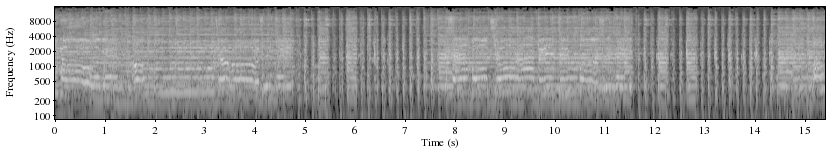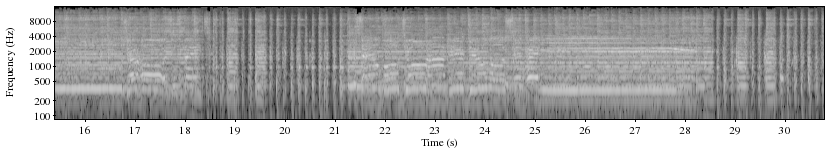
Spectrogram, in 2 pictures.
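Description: Music: a song with a singing voice over guitar accompaniment.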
